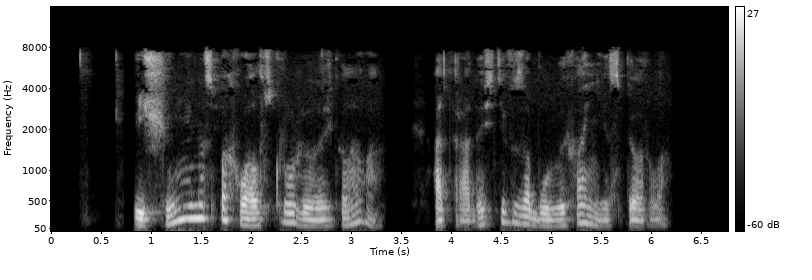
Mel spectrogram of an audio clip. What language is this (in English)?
Russian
